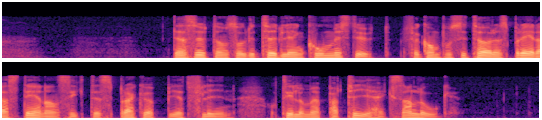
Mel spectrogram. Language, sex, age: Swedish, male, 45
